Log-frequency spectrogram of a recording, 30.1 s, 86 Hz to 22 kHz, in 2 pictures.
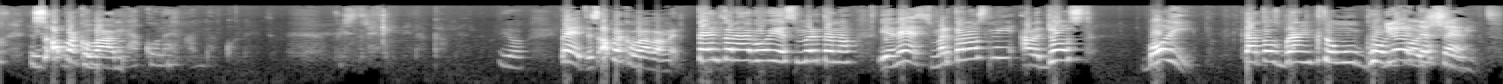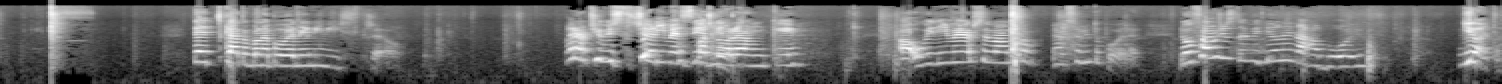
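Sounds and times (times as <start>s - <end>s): faint whispering: 1.5s - 4.7s.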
